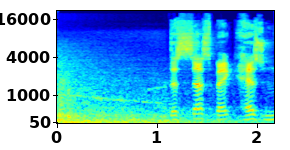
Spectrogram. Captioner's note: tires pop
